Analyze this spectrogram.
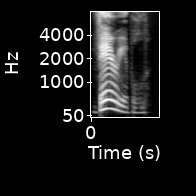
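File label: "variable", British English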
